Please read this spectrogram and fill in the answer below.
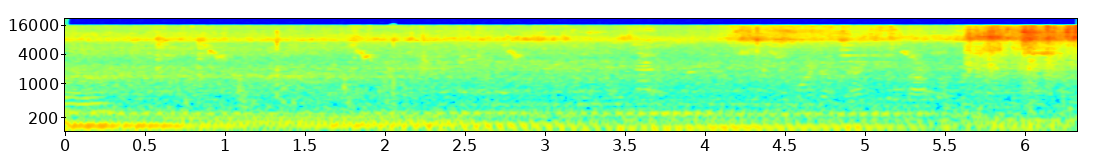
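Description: A steady low engine hum from an idling vehicle, with faint voices over it; the hum shifts to a deeper note about four seconds in.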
